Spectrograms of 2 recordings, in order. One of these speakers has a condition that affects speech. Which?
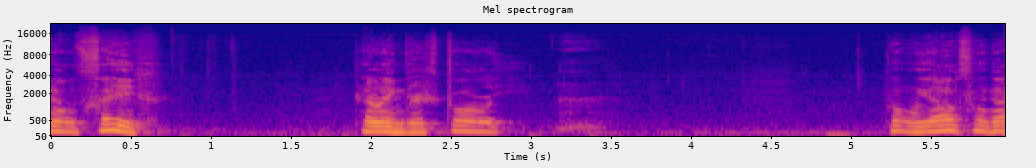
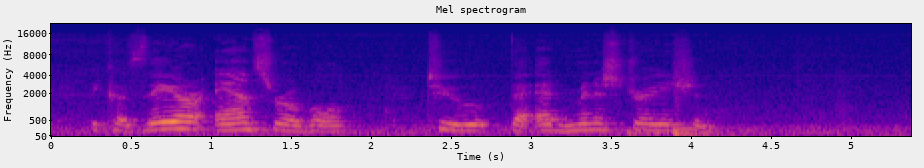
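The first: Parkinson's disease; new medication.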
